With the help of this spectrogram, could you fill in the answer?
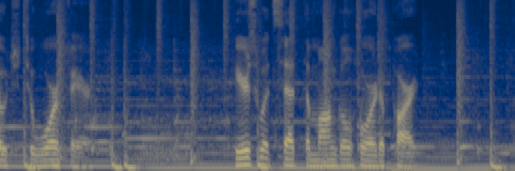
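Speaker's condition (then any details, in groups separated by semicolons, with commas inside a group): No condition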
